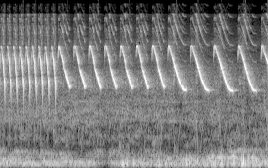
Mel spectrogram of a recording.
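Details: Canary in long, continuous 'gacor panjang' song used for tutoring other birds: a fast high trill, then clear whistled notes sliding steeply downward, repeated about three times a second with a faint low hum beneath.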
